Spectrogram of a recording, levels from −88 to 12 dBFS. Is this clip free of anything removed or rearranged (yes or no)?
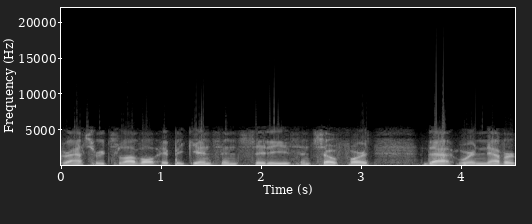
yes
